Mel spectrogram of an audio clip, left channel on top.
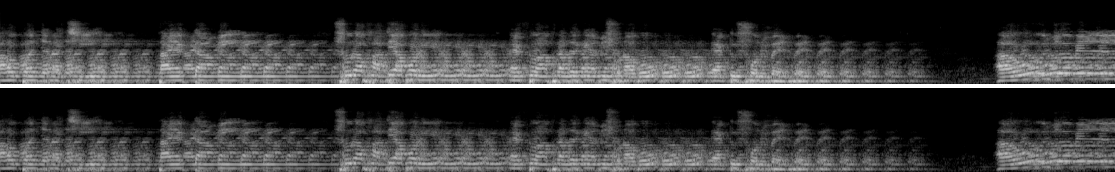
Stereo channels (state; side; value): quieter; right; 6.3 dB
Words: আহ্বান জানাচ্ছি। তাই একটা আমি সূরা ফাতিহা পড়ে একটু আপনাদেরকে আমি শোনাবো, একটু শুনবেন। আউযু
